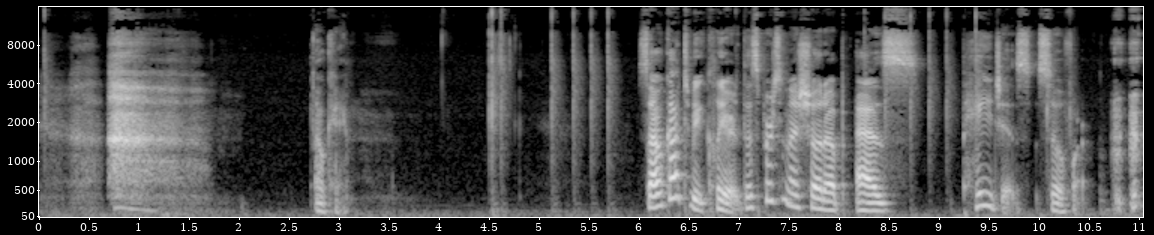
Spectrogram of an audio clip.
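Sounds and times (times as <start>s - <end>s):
fingernails tapping on a card: 4.5s - 5.9s, 8.7s - 9.5s.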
